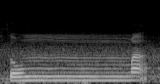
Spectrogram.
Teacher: اب میم مشدد ہے، یہاں پہ غنہ ہوگا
